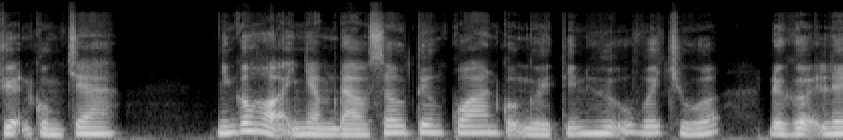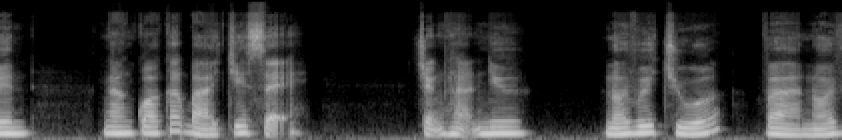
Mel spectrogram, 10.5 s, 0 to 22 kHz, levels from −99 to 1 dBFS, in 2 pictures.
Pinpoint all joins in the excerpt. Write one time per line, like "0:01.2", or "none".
none

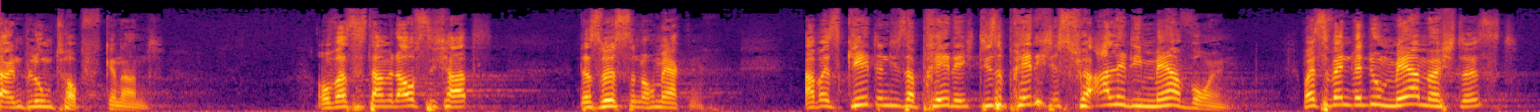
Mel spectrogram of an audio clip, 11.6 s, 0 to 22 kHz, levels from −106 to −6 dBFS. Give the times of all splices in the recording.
0:05.5
0:09.6

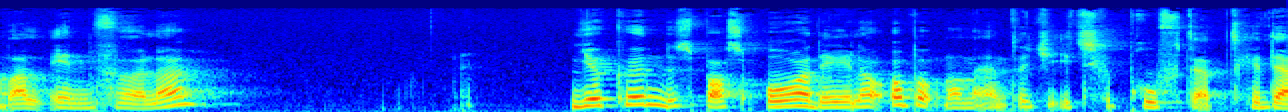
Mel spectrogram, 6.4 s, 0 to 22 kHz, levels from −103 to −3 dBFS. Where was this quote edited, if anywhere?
none

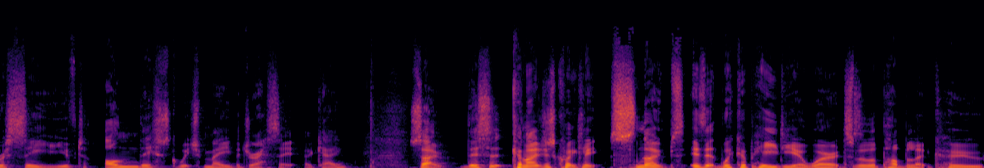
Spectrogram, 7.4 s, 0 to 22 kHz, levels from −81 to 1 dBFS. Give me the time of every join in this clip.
0:01.3
0:01.8
0:04.5
0:05.4
0:06.4

